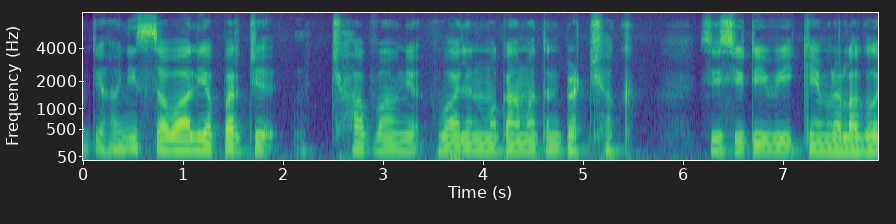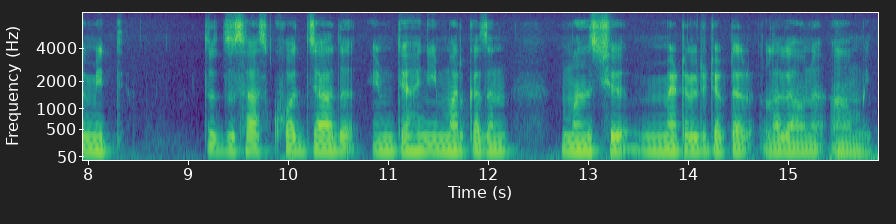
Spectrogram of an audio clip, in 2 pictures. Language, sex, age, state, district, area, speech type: Kashmiri, male, 18-30, Jammu and Kashmir, Pulwama, rural, read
